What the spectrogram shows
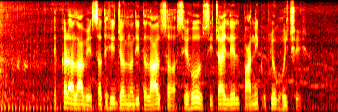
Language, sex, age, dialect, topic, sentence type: Maithili, male, 18-24, Eastern / Thethi, agriculture, statement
